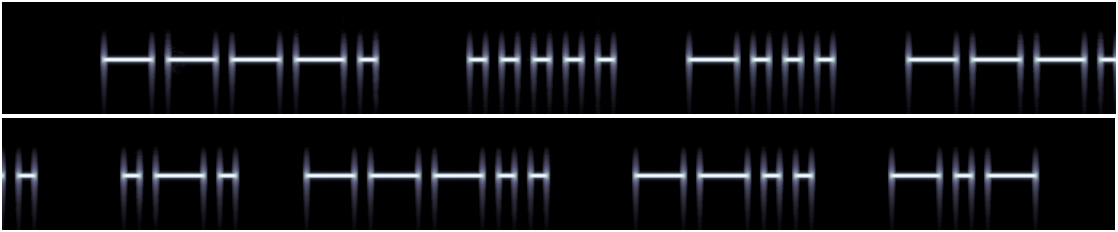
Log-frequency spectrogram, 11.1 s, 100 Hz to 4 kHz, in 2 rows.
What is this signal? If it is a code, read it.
Morse code, heard as a keyed tone, about 15 wpm, spaced as for 12 wpm, 600 Hz. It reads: 95B8R8ZK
